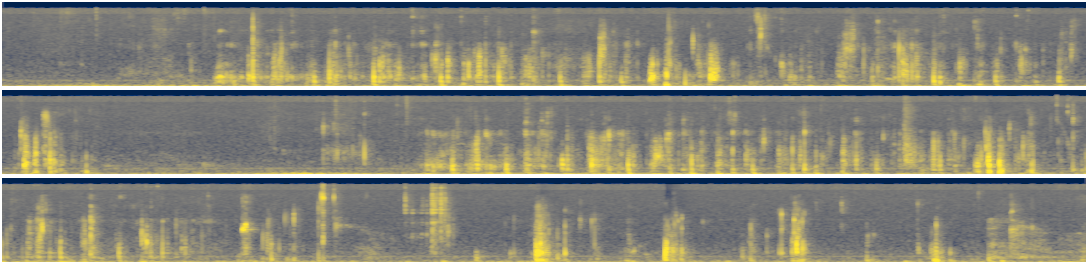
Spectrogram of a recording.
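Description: A person chewing and biting strawberry crepe cake: two longer runs of chewing, with scattered single clicks and smacks between and after them.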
